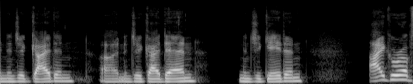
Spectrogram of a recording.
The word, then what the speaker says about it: Ninja Gaiden: elephant in the room there are multiple pronounces pronunciations of ninja gaiden a lot of people say Ninja Gaiden Ninja Gaiden Ninja Gaiden I grew up saying Ninja Gaiden that's what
